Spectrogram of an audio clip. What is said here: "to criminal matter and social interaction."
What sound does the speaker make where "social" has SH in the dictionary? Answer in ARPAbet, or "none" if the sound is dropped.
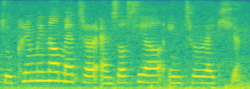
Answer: none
